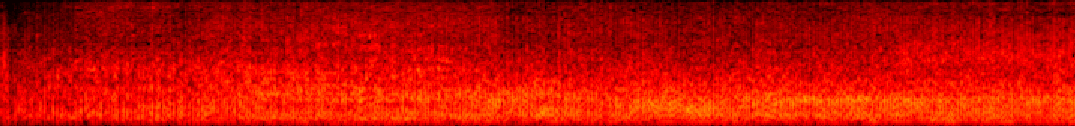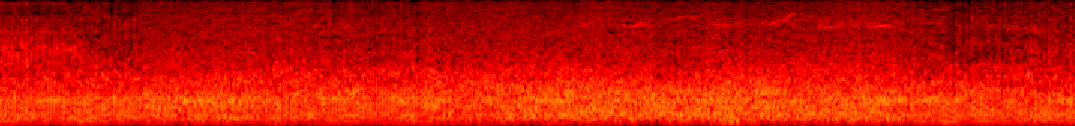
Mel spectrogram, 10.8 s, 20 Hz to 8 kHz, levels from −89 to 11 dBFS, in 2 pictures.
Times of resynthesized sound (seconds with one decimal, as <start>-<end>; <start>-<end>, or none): 0.0-6.1; 6.7-7.5; 9.9-10.8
